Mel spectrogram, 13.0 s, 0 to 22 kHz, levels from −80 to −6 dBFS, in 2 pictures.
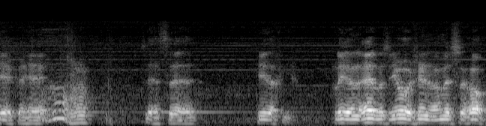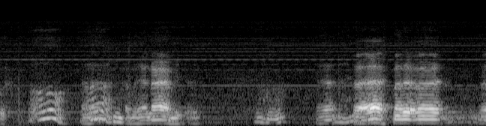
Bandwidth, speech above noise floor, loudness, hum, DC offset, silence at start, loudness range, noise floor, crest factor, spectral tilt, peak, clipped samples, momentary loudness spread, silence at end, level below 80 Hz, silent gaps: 11.5 kHz; 29 dB; -22 LUFS; none; under 0.1%; 0 s; 11 LU; -51 dBFS; 22 dB; -6.5 dB/octave; -2 dBFS; under 0.1%; 21 LU; 0 s; -62 dBFS; none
